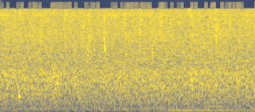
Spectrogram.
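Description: Heavy rain in the survival game Niche hisses as a dense, steady, broadband wash, constant and unbroken, with no voices.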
